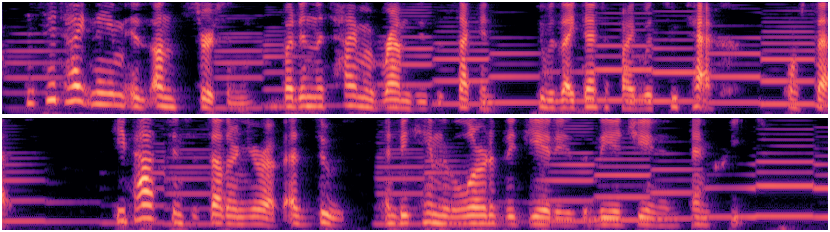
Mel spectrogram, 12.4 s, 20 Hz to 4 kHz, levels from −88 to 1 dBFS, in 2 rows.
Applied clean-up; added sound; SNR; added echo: classical method log-MMSE.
